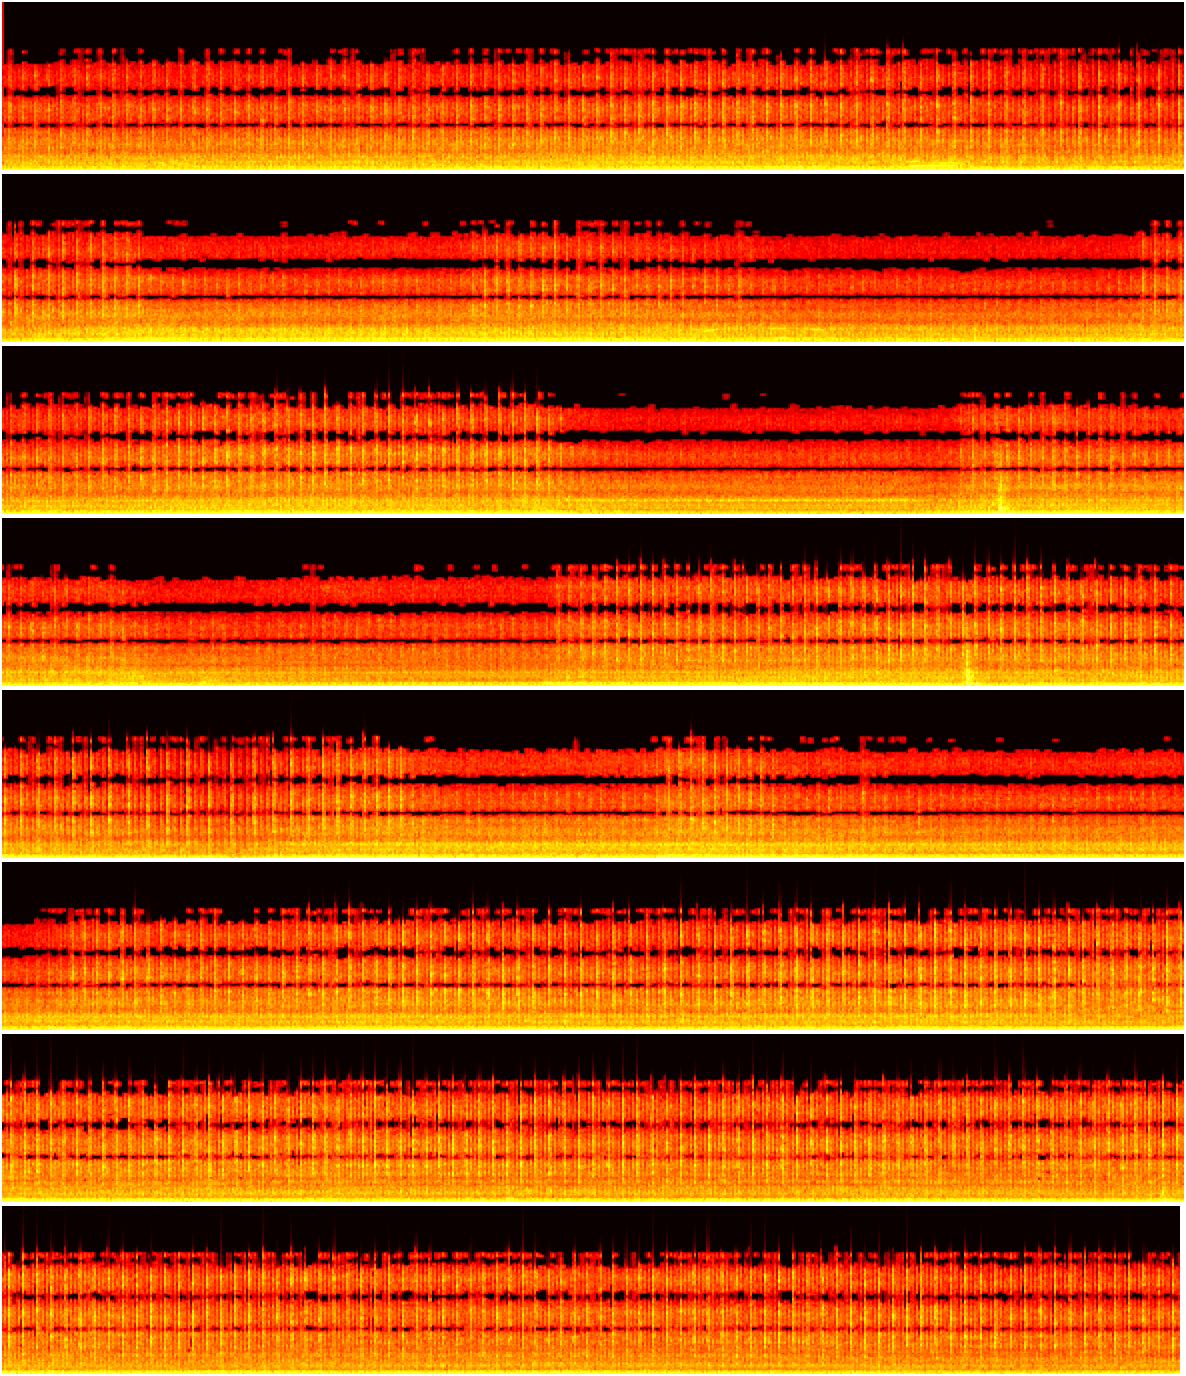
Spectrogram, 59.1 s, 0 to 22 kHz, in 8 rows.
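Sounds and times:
tractor diesel engine under load: 0:00.0 - 0:59.0.

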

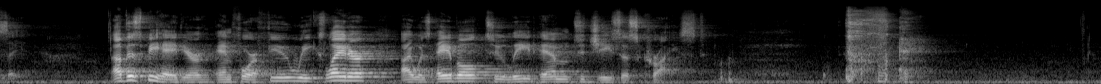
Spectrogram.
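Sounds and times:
person coughing: 0:08.4 - 0:09.5.

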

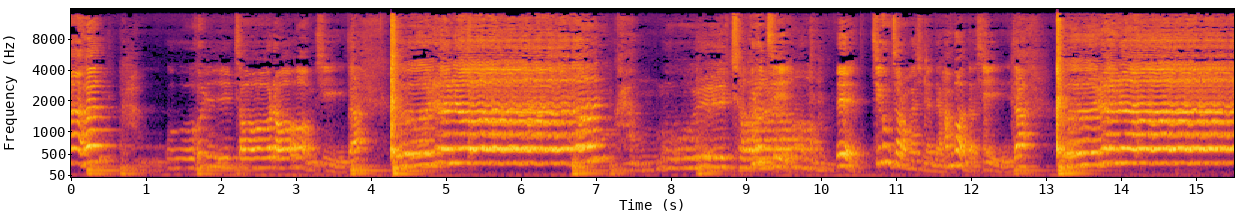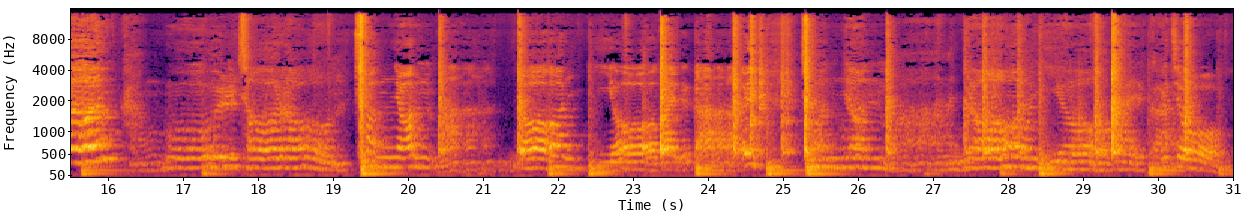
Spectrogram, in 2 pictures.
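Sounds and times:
woman singing folk song: 0:00.0 - 0:10.2, 0:12.6 - 0:31.0
hourglass drum strokes: 0:04.3 - 0:10.1.

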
